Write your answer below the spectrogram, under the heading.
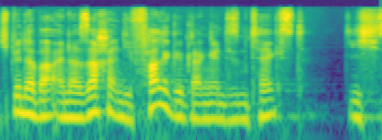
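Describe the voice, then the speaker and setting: Using a plain, everyday voice, a man speaks at a fairly quick pace and a medium pitch with ordinary pitch variation. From Germany, Oberbergischer Kreis near Cologne. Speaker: author. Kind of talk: interview conversation.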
